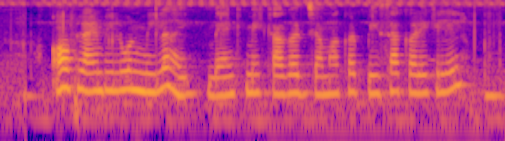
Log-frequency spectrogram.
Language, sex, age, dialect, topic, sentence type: Magahi, female, 25-30, Western, banking, question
